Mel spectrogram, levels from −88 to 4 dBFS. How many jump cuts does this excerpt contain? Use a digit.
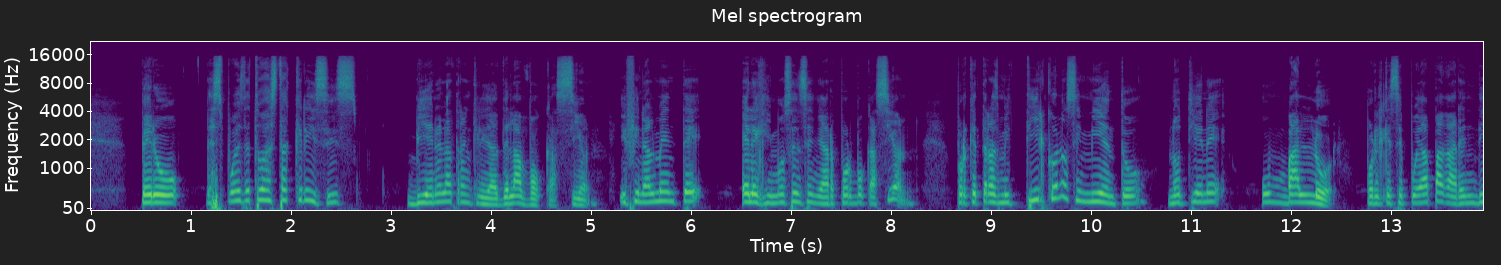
0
